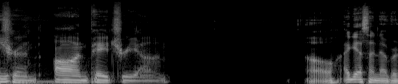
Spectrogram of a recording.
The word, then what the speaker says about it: Patreon: We have a Patreon now. A little shameless plug for Holy shit, he everybody. said it right for the first time. Wait, how has he been saying it in the past? Patron.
